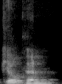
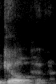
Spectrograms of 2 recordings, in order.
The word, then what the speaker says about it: Gilpin: for uh Betty uh Gilpin I think it's said hard G I don't think it's a s bof I think it's like I think it's Betty Gilpin if I'm wrong Betty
